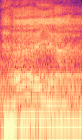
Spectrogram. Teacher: ha dan ya masuk pada hukum mad lazim harfi mukhaffaf panjangnya dua harakat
